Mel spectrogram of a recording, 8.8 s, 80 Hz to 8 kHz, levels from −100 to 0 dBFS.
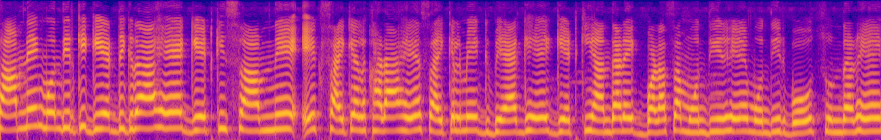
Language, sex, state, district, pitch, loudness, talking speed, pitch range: Hindi, female, Bihar, Kishanganj, 280 Hz, -16 LUFS, 215 wpm, 260-315 Hz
